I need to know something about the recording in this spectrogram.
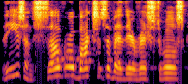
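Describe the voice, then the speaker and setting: A woman's voice: a little high, lively intonation, normal speed, a bit bright. An older woman voicing a cheerful, friendly neighbor man in a children's storybook. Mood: friendly, grateful. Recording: dull lo-fi home recording.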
